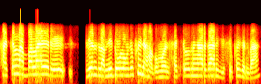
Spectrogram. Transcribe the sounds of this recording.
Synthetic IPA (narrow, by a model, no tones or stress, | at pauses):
sajkelːabalajɾe | zenslam̚nidɔlɔŋzɯpʰɯjnaɦaɡɔmɯnsajkʰelnɯŋaɾɡaɾiɡisɯpʰɯjɡɯnba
